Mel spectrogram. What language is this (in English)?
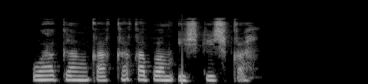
Corongo Ancash Quechua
